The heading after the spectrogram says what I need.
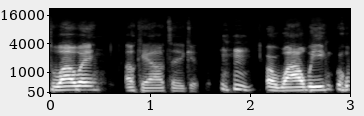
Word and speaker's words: Huawei: go I call it Hawaii or who we are why we whatever yeah I get that brand mixed up it looks like Hawaii but it's pronounced Huawei okay I'll take it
